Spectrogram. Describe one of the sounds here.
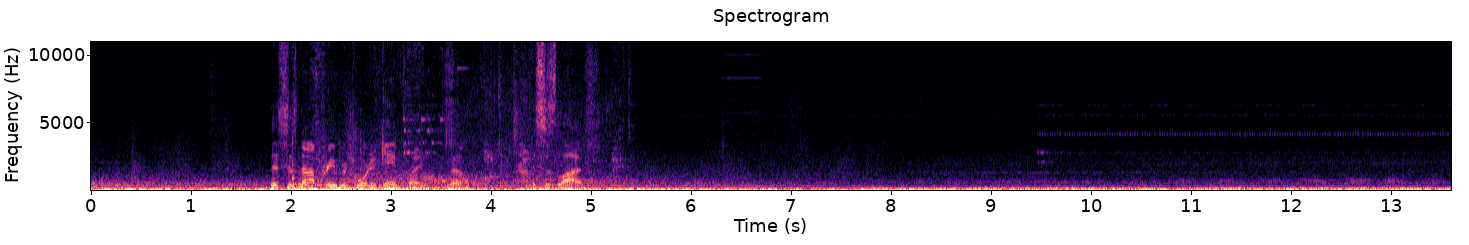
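A spaceship engine rumbles low and steadily.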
